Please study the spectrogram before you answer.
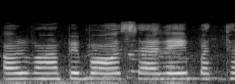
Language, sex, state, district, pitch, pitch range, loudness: Hindi, female, Bihar, Kaimur, 260 Hz, 255-265 Hz, -14 LUFS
